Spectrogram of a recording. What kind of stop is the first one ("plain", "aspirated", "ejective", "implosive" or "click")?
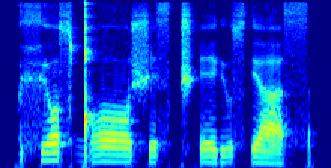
click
